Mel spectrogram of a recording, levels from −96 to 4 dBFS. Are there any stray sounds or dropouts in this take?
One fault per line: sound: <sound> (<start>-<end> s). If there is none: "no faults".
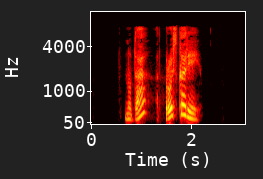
sound: dropout (1.4-1.5 s)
